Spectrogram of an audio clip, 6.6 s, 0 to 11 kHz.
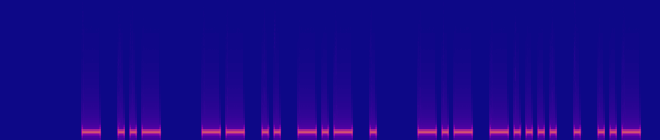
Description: Morse code, heard as a keyed tone, about 20 wpm, 700 Hz. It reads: TU MIKE K6EU
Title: K1USN SST QSO Practice - 20wpm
